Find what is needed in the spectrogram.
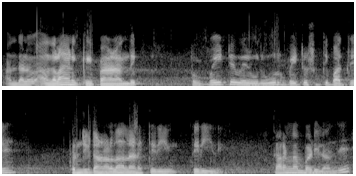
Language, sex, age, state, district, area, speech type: Tamil, male, 30-45, Tamil Nadu, Tiruvarur, rural, spontaneous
